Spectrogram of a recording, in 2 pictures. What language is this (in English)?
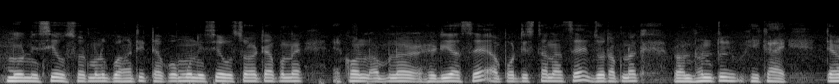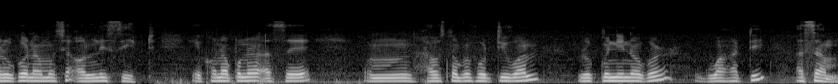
Assamese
